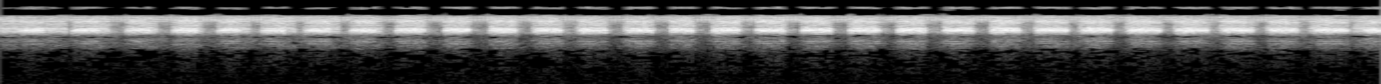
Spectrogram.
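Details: A cicada in summer in Provence, southern France, sings a loud, shrill buzz chopped into crisp, evenly spaced pulses, roughly three per second, steady throughout.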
